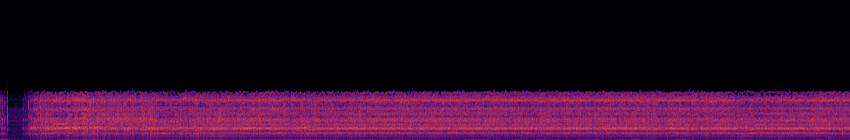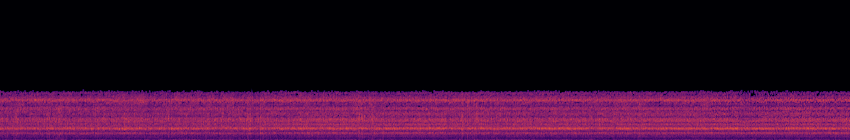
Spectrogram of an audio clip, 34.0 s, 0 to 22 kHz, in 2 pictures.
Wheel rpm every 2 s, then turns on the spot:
100, 160, 160, 160, 160, 160, 160, 160, 160, 160, 160, 160, 160, 160, 160, 160, 160.
none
